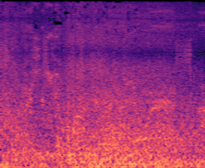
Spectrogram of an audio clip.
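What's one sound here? A fireball explodes with a loud boom.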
